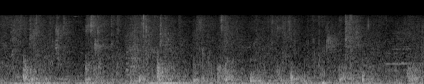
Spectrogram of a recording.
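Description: Footsteps on a hard floor, about two steps a second.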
